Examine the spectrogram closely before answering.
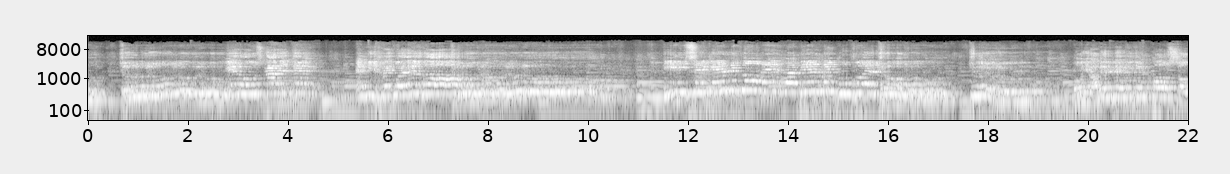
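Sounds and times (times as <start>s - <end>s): men singing in harmony: 0.0s - 22.0s
strummed acoustic guitars: 0.0s - 22.0s.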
